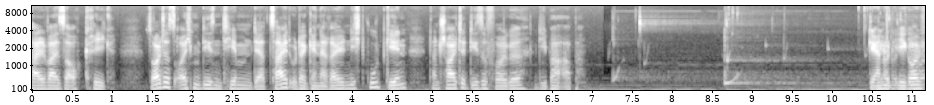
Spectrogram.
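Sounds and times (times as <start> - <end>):
speech: 0.0 - 7.0, 10.5 - 11.1
low steady rumble: 1.8 - 11.1
rainwater dripping into a bunker cell: 7.2 - 11.1.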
